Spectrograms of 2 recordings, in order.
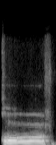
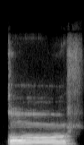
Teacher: ان دو میں یہ فرق ہے، یہ والا جو قاف ہے یہ موٹا ادا ہوگا، یہ اس کو ادا کرتے ہوئے قاف، منہ بھی گول ہوگا، ہونٹ گول شیپ میں آئیں گے، اور حلق سے ادا ہوگا قاف۔ لیکن اس کاف کو ادا کرتے ہوئے کوئی بھی آپ نے گلے کے اوپر زور نہیں ڈالنا، بالکل نارمل آپ نے اپنا فیس رکھنا ہے۔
